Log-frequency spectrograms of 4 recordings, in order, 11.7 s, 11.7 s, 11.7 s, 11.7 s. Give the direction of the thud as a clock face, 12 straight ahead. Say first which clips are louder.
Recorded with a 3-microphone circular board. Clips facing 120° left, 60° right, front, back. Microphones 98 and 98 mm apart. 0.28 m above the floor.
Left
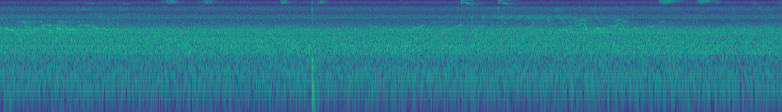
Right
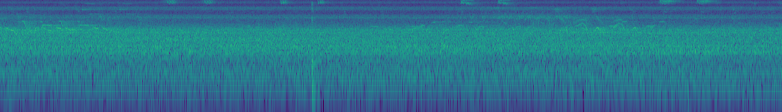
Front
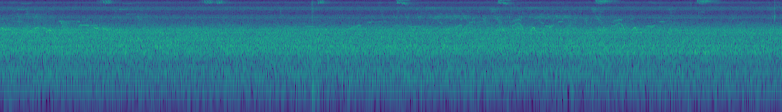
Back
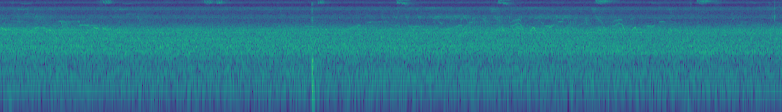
Left 1 dB, back 2 dB; 5 o'clock.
